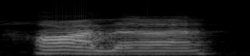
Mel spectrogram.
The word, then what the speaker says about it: Hana: some people saying that it's pronounced Hana in amhara yes so should I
